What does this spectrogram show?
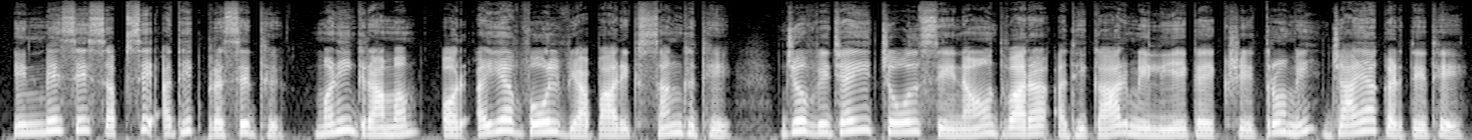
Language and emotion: Hindi, neutral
